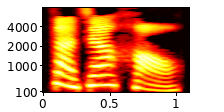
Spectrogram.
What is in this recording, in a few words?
Mandarin Conversation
